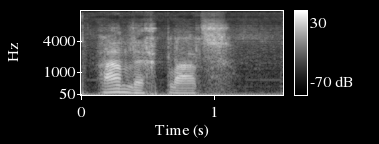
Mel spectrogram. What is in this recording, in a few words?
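"aanlegplaats", Dutch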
